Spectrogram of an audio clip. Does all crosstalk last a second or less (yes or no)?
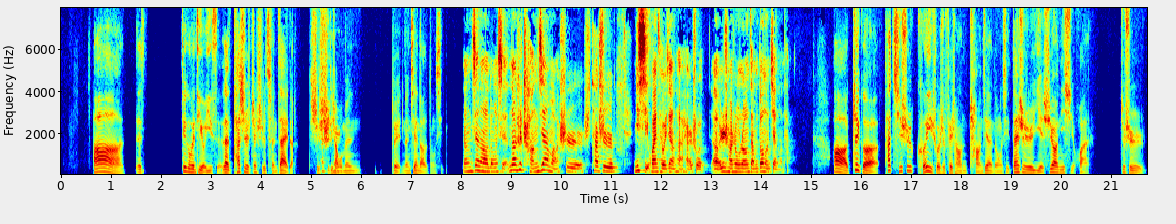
yes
